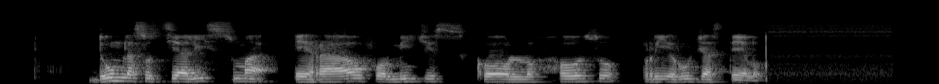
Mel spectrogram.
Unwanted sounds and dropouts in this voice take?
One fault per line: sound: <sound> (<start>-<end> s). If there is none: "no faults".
no faults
